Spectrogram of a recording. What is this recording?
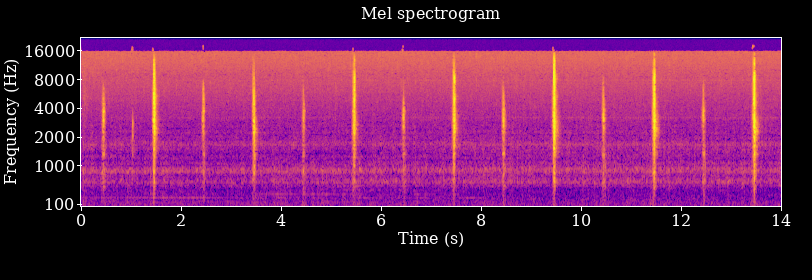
Here is a loopable sound of a small ticking clock
Recorded with Sony HDR PJ260V then edited with Audacity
